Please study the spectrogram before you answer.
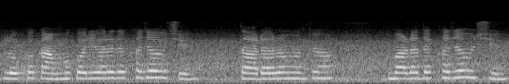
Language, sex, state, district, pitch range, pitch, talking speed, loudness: Odia, female, Odisha, Khordha, 265-290 Hz, 280 Hz, 105 wpm, -13 LUFS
